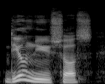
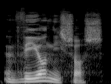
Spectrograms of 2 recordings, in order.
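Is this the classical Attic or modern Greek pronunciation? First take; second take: classical Attic; modern Greek. First: It is said in classical Attic Greek pronunciation. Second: It is said in modern Greek pronunciation. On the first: "in classical Attic pronunciation" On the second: "in modern Greek pronunciation"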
